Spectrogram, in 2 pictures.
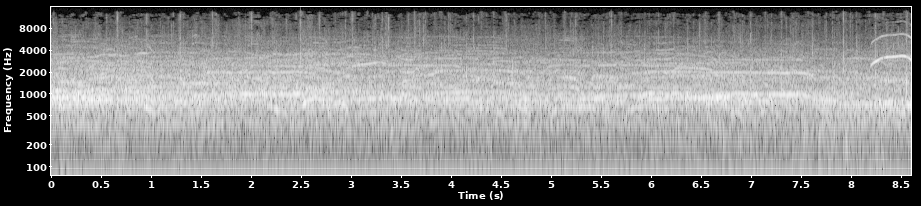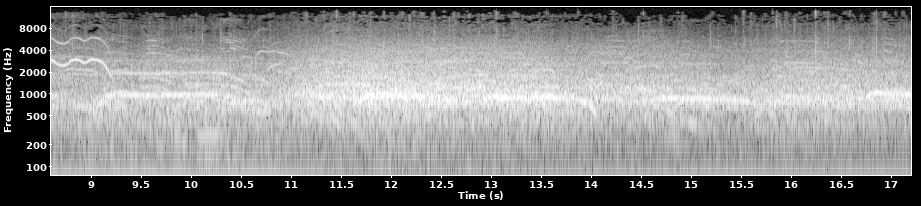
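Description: Young players and spectators shout and call out across an open field.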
